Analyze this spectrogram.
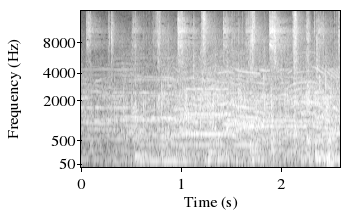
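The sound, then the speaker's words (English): Neighbours cheering and clapping in a street outside a Queens apartment building, a lively crowd with shouting and whooping voices, some of them children, over scattered sharp claps, growing slightly louder toward the end. “Back in Queens, Charlie and Muriel's neighbors are applauding them.”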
